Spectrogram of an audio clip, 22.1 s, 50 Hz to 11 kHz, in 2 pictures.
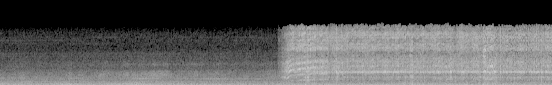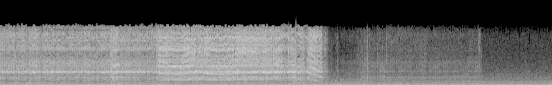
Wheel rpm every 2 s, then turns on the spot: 0, 0, 40, 220, 230, 230, 230, 220, 140, 20, 10.
18-22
